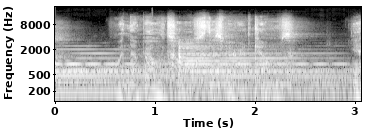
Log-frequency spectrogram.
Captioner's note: bell tolling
